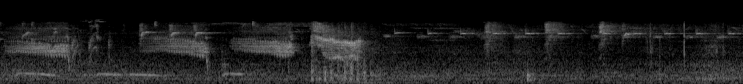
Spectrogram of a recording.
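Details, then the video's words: Common starlings, a pair fighting or mating in April, mix slurred whistles and harsh buzzy notes, with one loud screech midway and quieter clicking chatter after. "Starlings Fighting or Mating"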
